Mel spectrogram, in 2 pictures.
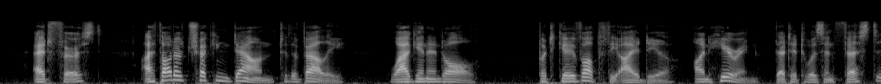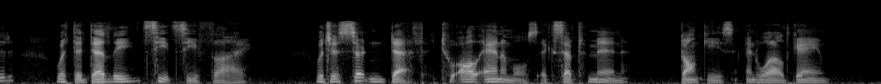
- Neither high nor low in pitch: No, low, 115 Hz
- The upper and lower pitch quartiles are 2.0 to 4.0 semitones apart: No, wide, 5.4 semitones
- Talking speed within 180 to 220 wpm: No, average, 145 wpm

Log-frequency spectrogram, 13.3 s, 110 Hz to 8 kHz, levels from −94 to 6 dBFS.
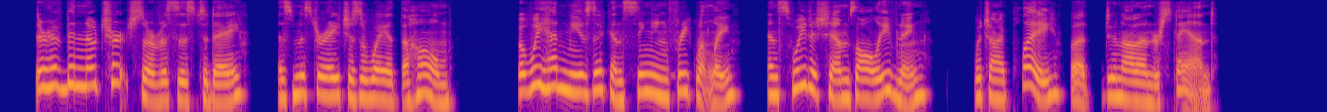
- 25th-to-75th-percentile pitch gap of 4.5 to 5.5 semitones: Yes, average, 4.8 semitones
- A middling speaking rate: Yes, average, 155 wpm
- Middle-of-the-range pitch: No, high, 205 Hz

